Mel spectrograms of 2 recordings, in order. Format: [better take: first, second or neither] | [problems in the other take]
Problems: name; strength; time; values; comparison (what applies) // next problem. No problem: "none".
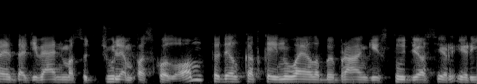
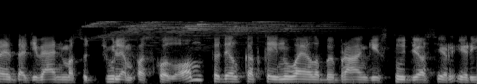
first | background sound (Chime); 15 dB below the speech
